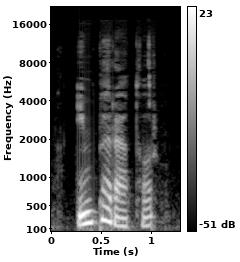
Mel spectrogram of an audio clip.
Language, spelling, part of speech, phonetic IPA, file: Polish, imperator, noun, [ˌĩmpɛˈratɔr], LL-Q809 (pol)-imperator.wav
